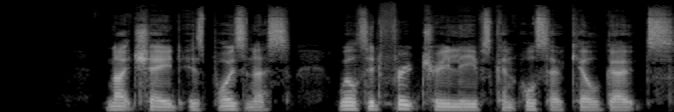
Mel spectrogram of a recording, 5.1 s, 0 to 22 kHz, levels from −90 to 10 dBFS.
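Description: Speech recording with no audible technical fault anywhere in the clip.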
